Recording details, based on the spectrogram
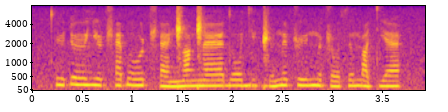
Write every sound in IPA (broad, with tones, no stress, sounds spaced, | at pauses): t̪ʰ y˧˥ ɗ øː˥ lʲ ø˧ ʈ͡ʂʰ æ˧˥ ɓ oː˧˥ ʈ͡ʂʰ æ˩ ŋ͡ǁ ɑ˧ ŋ͡ǁ æː˧˥ d oː˧˥ dʲ o˧ ɡ͡ǁ ø˧˥ n̪ e˥ ʈ͡ʂ yː˧˥ n̪ ɯ˩ ʈ͡ʂ o˩˧ s ɯ˥ m ɑ˩ tʲ æ˥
